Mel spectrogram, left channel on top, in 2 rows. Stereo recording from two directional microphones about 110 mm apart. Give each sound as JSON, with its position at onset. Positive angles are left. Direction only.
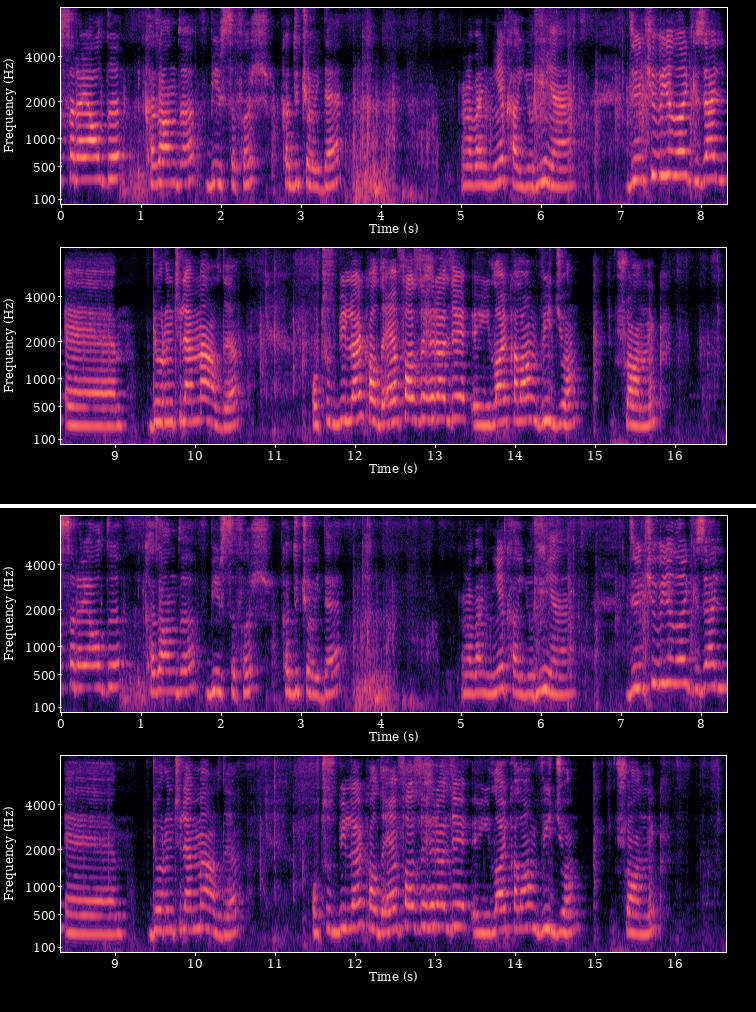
{"t": 0.1, "sound": "speech", "side_deg": -30}
{"t": 1.1, "sound": "speech", "side_deg": -40}
{"t": 2.0, "sound": "speech", "side_deg": -25}
{"t": 4.9, "sound": "speech", "side_deg": -35}
{"t": 5.8, "sound": "speech", "side_deg": -50}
